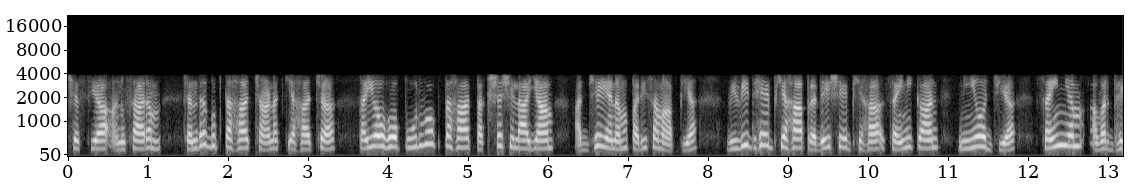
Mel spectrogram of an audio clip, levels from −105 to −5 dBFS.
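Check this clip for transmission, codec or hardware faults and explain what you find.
Two short AMR comfort noise gaps occur, at 1.32 to 1.46 s and 3.50 to 3.66 s, each lasting 140 ms and 160 ms. The sound runs through AMR narrowband mobile coding, with a line band of about 250 Hz to 3.7 kHz and light codec colouring.

AMR comfort noise: during both gaps the sending phone treated the input as silence and stopped transmitting speech frames. The receiver then generated smooth synthetic noise from a rough level and spectrum estimate. The real background drops out, replaced briefly by a flat, steady hiss.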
